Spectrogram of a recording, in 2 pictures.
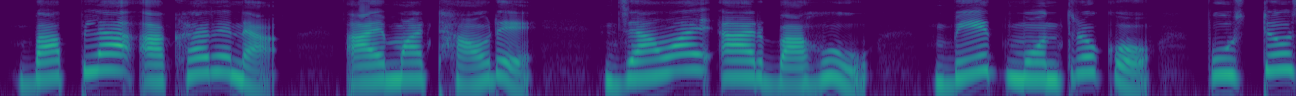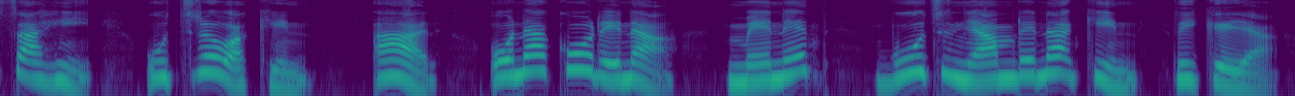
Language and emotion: Santali, neutral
